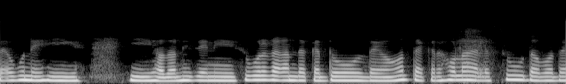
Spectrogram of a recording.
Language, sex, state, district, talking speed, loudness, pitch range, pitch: Chakma, female, Tripura, Dhalai, 180 wpm, -11 LUFS, 180-195 Hz, 185 Hz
